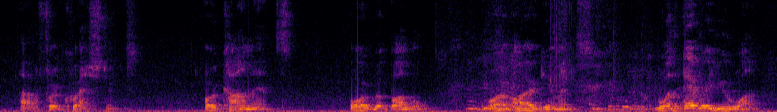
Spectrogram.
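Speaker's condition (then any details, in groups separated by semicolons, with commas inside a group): ALS; degenerative; diagnosed ten years ago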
